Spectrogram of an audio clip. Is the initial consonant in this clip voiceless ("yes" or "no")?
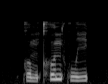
yes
